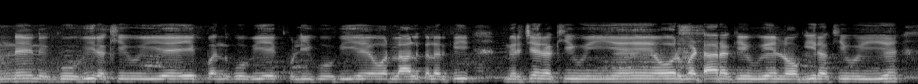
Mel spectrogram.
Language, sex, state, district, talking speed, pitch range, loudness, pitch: Hindi, male, Chhattisgarh, Bastar, 195 wpm, 125-135 Hz, -19 LUFS, 130 Hz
